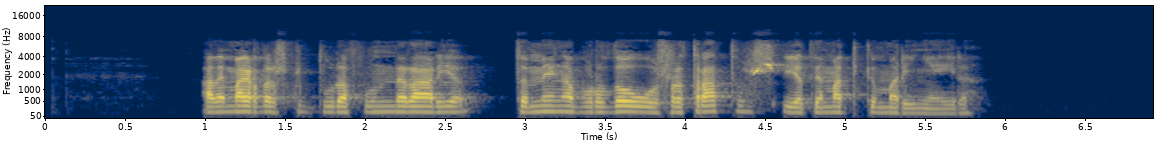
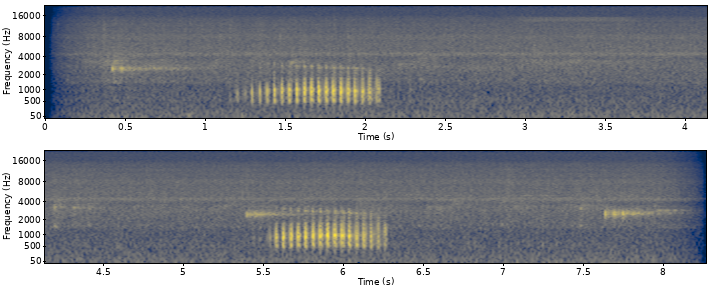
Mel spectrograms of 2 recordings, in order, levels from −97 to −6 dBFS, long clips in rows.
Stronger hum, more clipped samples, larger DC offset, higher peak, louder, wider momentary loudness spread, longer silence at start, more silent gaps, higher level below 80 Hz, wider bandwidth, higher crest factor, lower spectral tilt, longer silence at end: neither; neither; neither; about the same, -4 dBFS vs -2 dBFS; about the same, -24 LUFS vs -24 LUFS; second, 13 LU vs 18 LU; first, 1 s vs 0.2 s; neither; second, -78 dBFS vs -60 dBFS; second, 7.4 kHz vs over 20 kHz; about the same, 22 dB vs 26 dB; first, -4.5 dB/octave vs 0 dB/octave; first, 1.15 s vs 0.15 s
